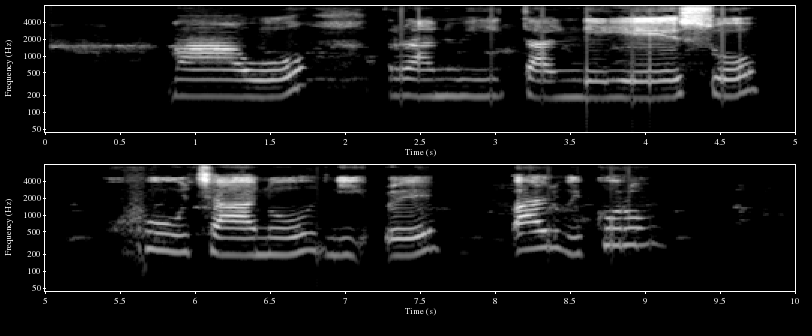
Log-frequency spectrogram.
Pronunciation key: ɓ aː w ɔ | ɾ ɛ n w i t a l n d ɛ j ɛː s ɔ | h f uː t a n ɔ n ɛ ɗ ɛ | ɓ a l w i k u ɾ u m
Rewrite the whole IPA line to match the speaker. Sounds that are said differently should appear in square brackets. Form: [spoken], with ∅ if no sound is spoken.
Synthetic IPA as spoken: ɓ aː w ɔ | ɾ [a] n w i t a l n d ɛ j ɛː s ɔ | h [h] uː [t͡ʃ] a n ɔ n [i] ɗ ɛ | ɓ a l w i k u ɾ u m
